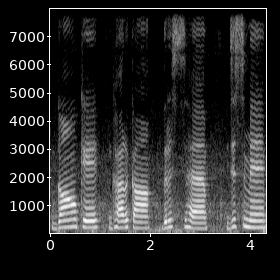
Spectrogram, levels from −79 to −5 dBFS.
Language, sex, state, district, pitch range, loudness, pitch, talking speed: Hindi, female, Punjab, Fazilka, 210-250 Hz, -15 LUFS, 230 Hz, 95 wpm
